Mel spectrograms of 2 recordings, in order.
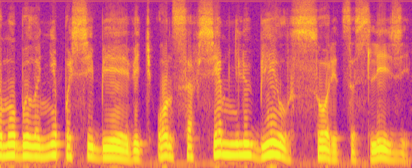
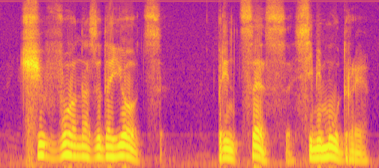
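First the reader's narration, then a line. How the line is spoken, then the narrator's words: Gloomy mutter. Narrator (Russian): мрачно пробормотал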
